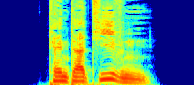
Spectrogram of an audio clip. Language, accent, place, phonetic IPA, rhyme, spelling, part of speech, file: German, Germany, Berlin, [ˌtɛntaˈtiːvn̩], -iːvn̩, tentativen, adjective, De-tentativen.ogg
- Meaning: inflection of tentativ: 1. strong genitive masculine/neuter singular 2. weak/mixed genitive/dative all-gender singular 3. strong/weak/mixed accusative masculine singular 4. strong dative plural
